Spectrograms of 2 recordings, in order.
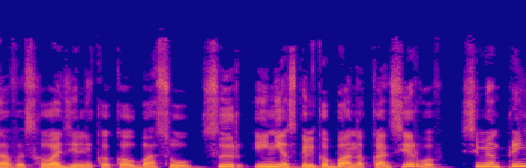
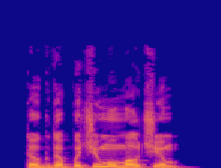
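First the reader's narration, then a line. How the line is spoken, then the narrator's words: Stern question. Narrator (Russian): Строгим голосом спросил Семен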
